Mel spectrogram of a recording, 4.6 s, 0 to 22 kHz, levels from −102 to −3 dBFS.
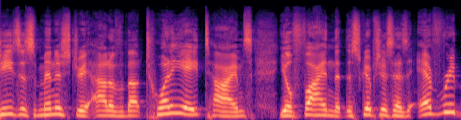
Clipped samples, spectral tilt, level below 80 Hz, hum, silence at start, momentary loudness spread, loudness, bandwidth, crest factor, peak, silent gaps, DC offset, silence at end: under 0.1%; -5 dB/octave; -62 dBFS; none; 0 s; 4 LU; -21 LUFS; 14.5 kHz; 18 dB; -4 dBFS; none; under 0.1%; 0 s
